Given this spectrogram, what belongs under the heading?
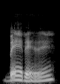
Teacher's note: la sílaba que va después de la tónica y la vocal en específico va a perder bastante su sonido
